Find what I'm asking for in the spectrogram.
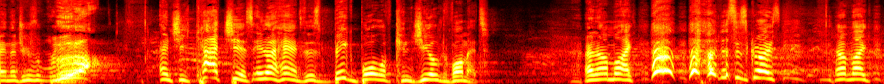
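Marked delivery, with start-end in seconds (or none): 0.5-0.9 one big, loud mock heave; higher, explosive pretend retch; imitated vomiting. Preacher acting out girl throwing up, loud mimed vomit noise. 6.5-7.8 high, loud mock yelps of revulsion; acted disgusted squeals. Preacher retelling being faced with vomit, high squeals of disgust. Acts out his disgusted reaction.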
